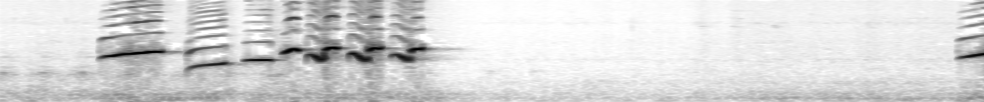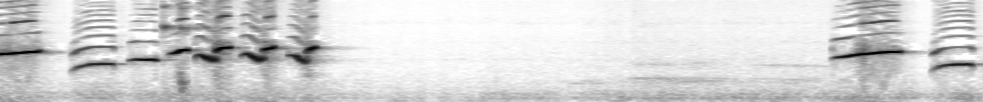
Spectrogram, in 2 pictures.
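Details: Female white-rumped shama calling for the male: three bursts of song, each a rising whistle, a lower slurred note, then a rapid cluster of chattering whistles, separated by about three seconds of silence.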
